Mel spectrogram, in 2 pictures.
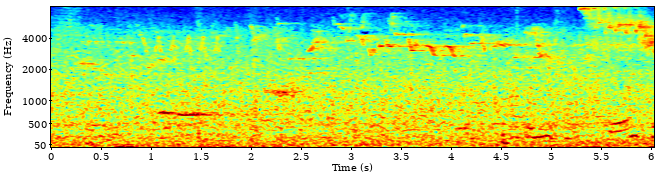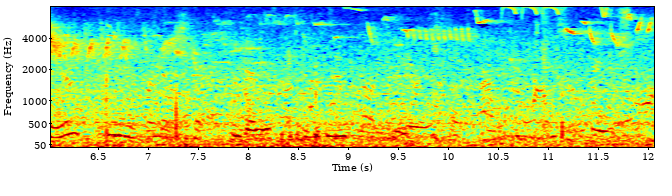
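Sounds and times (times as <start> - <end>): outdoor background hush: 0.0 - 12.0
songbirds singing trills: 0.0 - 12.0.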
